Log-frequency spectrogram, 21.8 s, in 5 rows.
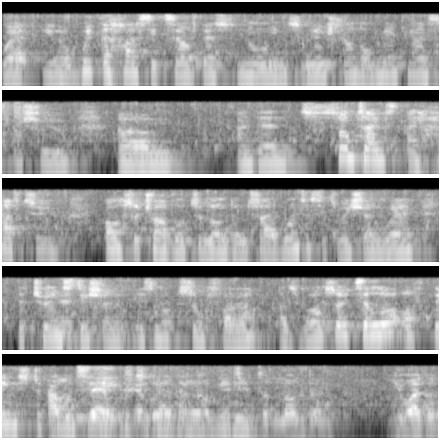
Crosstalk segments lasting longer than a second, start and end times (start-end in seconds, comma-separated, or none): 18.0-20.0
